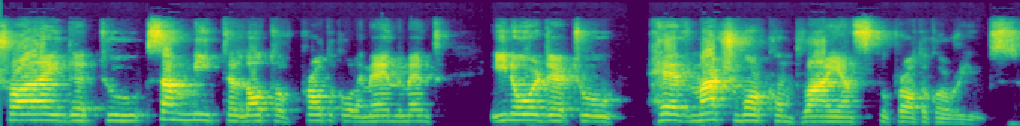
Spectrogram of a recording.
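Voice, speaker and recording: A man's raised, projected voice, high in pitch, with fairly even intonation and a fairly slow pace. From Italy. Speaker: oncologist. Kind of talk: conference presentation.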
